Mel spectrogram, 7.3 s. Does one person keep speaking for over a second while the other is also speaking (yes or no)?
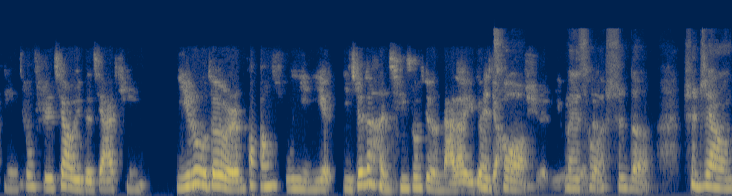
yes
